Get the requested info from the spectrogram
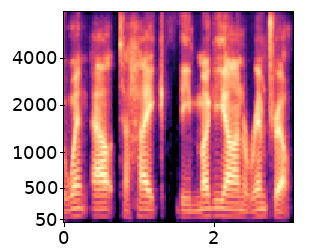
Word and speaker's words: Mogollon: But from what I've been able to figure out, there's five different correct pronunciations of the term Mogollon. So if your grandfather's uncle's cousin grew up in Sholo and he says Mogollon, that's fine. But I'm going to say Mogollon because that's how I saw some Forest Service people on YouTube say it.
